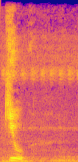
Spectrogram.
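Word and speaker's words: cube: तो इस यू का उच्चारण क्या हो जाएगा? यू। तो इसको हम क्या पढ़ेंगे? क्यूब।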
